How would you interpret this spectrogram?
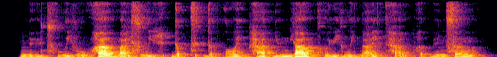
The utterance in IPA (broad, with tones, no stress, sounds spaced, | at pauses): n̪ yː˨ t͡sʰ uː˨˩ j l o˨˩ w h aː˥ w m aː˨˩ j s uː˨˩ j h ɪ˨ k̚ j ɐ˨ p̚ t͡s ɪ˨ k̚ j ɐ˨ k̚ t̪ ɔː˧ j pʰ aː˧ t̚ yː˧ m j aː˥ w kʰ ɵ˨˥ ɥ j uː˨ j n̪ aː˨˥ j t̪ʰ aː˨˩ w pʰ ɐ˨ p̚ yː˥ n s ɐ˥ m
